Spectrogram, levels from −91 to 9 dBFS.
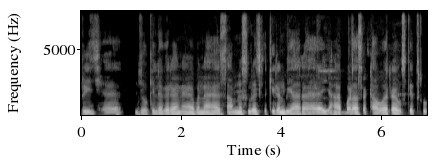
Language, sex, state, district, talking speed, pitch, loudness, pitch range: Hindi, male, Bihar, Gopalganj, 225 wpm, 110 Hz, -21 LUFS, 105-110 Hz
